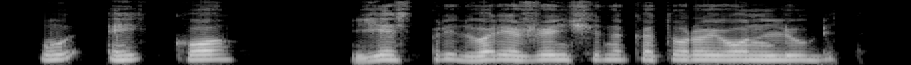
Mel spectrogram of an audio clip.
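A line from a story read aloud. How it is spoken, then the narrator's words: Sad. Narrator (Russian): печально произнесла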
